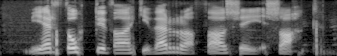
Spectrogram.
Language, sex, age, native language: Icelandic, male, 14, Icelandic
